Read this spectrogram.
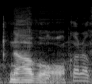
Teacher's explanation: This file is saying navo and this section the beginning section which corresponds to the first syllable is nav and the other end is v. As you can see there is a pitch difference because nav sounds a little higher · there is a pitch difference because nav sounds a little higher in pitch than the other part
